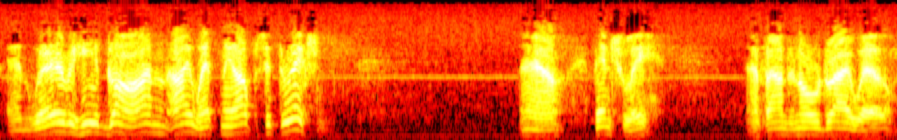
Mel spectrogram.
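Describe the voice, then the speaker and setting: An actor playing a shrewd townsman telling a grim tale in a deliberate, suspenseful old-time radio style. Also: a little high. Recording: dull old radio recording.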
